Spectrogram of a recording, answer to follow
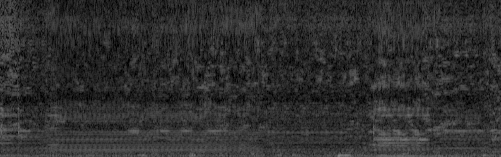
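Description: Faint, steady hum of corded electric pet clippers running as they are worked through a small dog's coat.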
